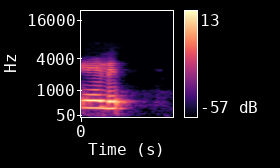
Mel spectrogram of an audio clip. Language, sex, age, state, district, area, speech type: Tamil, female, 18-30, Tamil Nadu, Krishnagiri, rural, read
